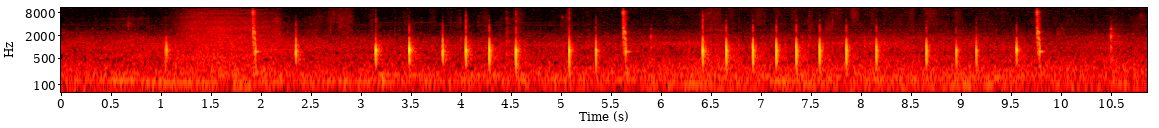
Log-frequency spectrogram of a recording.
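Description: Phone keys tap in quick light clicks.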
